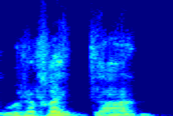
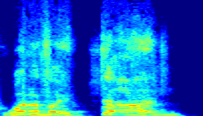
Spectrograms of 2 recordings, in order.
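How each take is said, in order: First: It is said in a calm, thoughtful way. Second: It is said in horror.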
